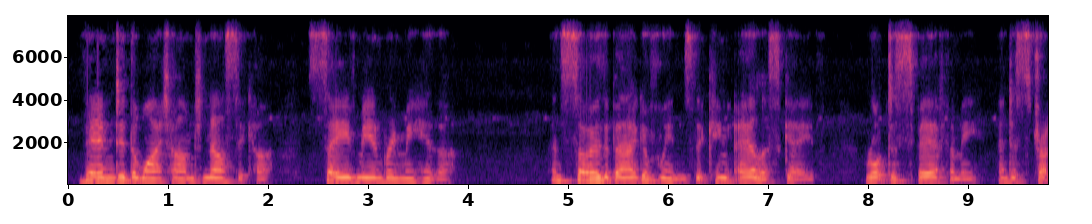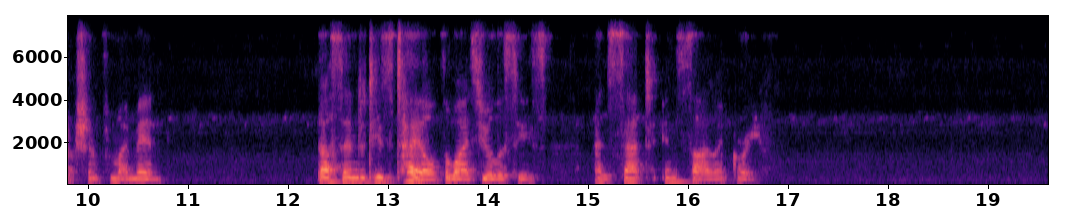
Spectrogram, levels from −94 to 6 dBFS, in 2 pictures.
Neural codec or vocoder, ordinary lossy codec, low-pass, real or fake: none; Opus, 32 kbps; 7.2 kHz; real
